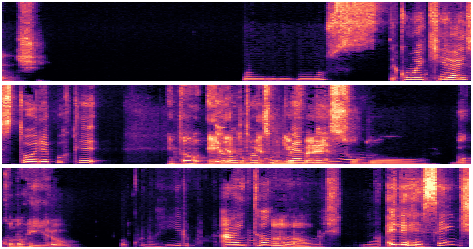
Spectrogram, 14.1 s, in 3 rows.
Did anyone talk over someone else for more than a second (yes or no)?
yes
